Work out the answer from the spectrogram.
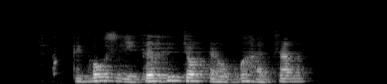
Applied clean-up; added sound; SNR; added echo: neural mask model DeepFilterNet 3.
